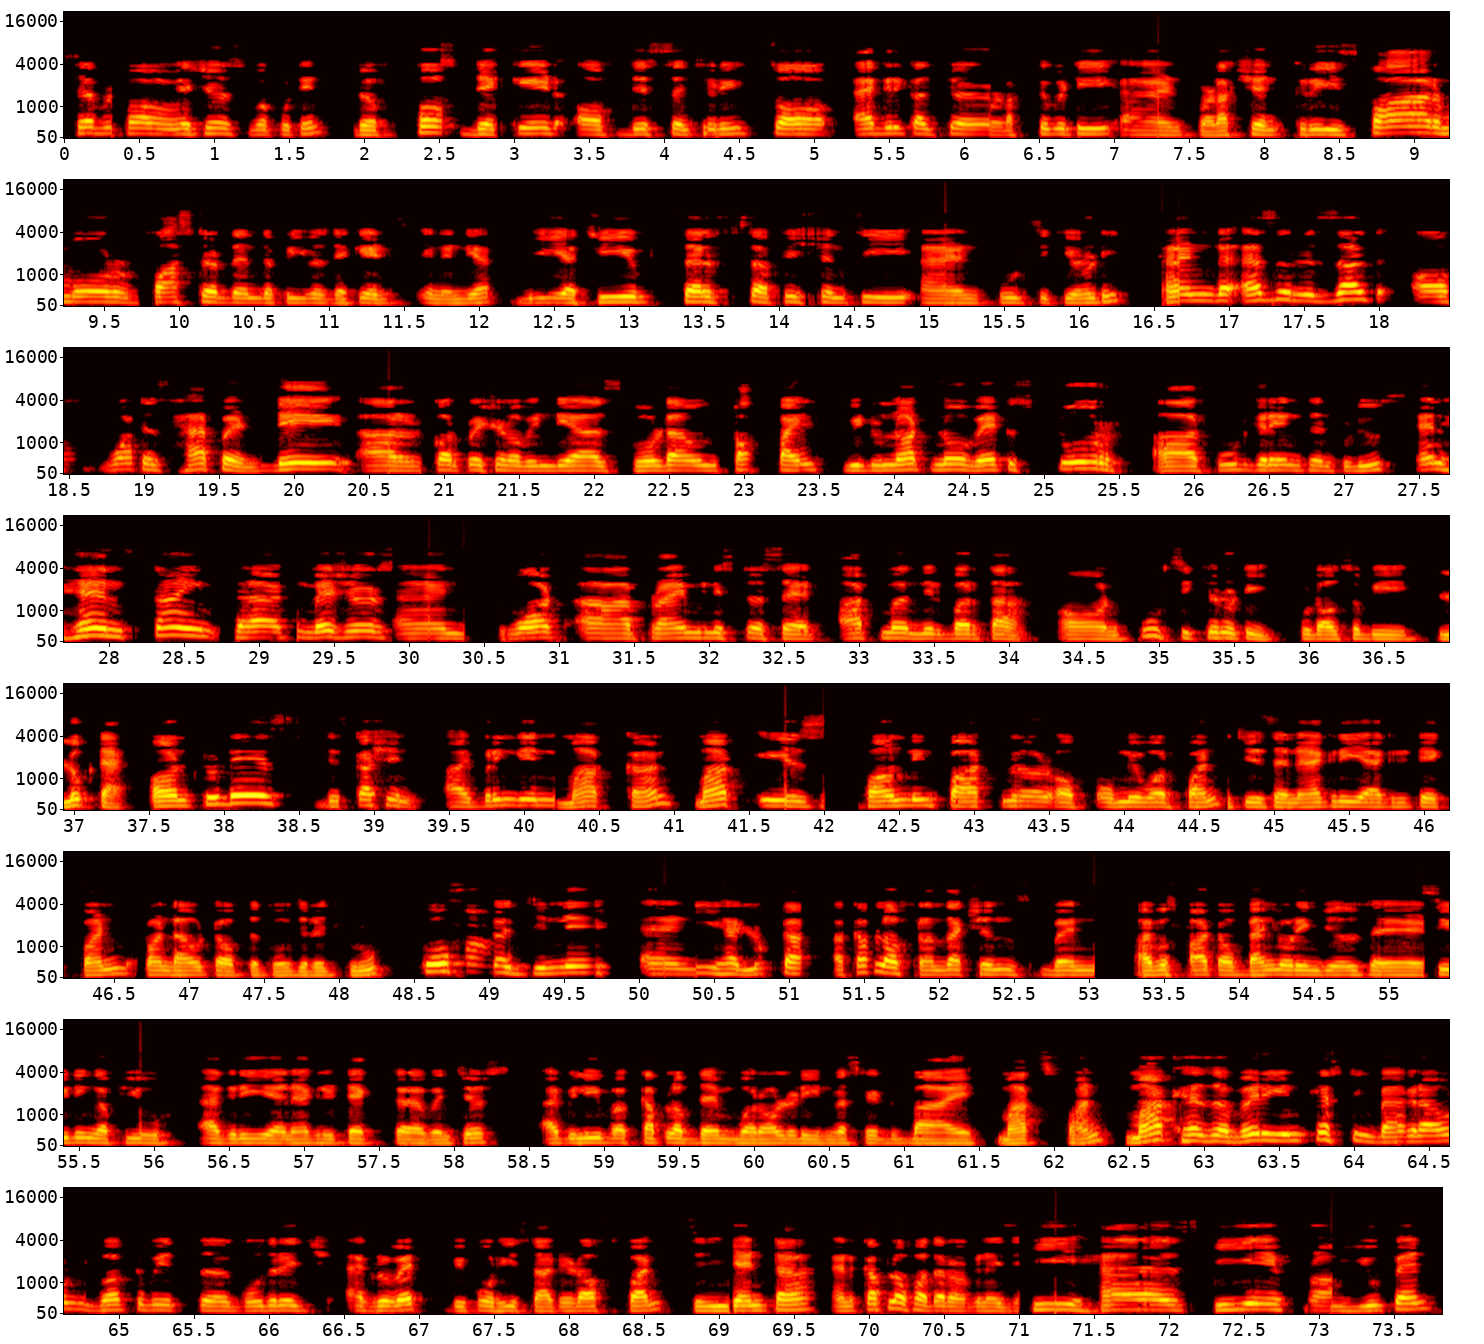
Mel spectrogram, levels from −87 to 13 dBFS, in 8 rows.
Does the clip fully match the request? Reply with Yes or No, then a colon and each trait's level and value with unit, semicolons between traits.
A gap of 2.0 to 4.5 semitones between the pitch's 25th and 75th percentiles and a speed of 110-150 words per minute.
Yes: average, 4.1 semitones; average, 145 wpm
